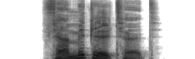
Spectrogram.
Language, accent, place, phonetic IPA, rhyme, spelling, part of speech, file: German, Germany, Berlin, [fɛɐ̯ˈmɪtl̩tət], -ɪtl̩tət, vermitteltet, verb, De-vermitteltet.ogg
- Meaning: inflection of vermitteln: 1. second-person plural preterite 2. second-person plural subjunctive II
